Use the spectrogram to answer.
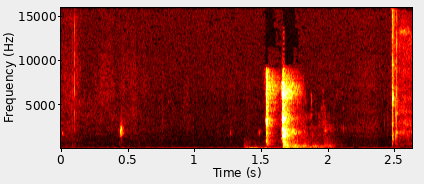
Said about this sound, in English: Close the door, please. Thank you.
